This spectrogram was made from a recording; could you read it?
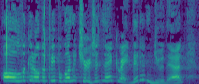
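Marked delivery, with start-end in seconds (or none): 0.0-2.0 high, soft, quick gushing; mock delight. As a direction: fake cheery gushing in a small, raised voice. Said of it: "They weren't happy. They weren't going".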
